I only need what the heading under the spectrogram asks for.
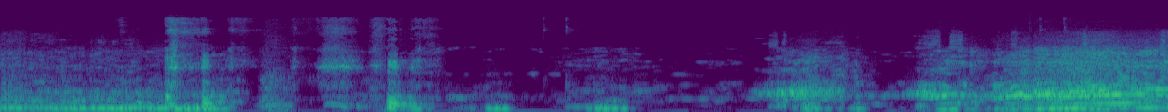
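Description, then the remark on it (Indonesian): People talk while a buzzing, droning saw, like a chainsaw, cuts down a tree next door, growing louder and steadier toward the end. “Sebelah lagi nebang pohon.”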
